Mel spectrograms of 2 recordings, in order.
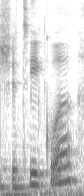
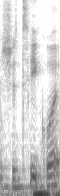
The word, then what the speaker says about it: Shuatequa: Facebook or Instagram on Facebook my name is shatiqua the real estate broker in shatiqua is spelled s h UA t e qu UA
